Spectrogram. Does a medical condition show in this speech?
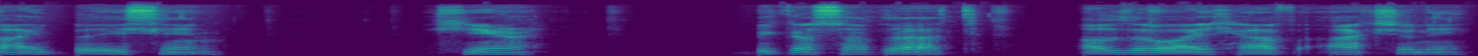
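Yes: ALS.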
